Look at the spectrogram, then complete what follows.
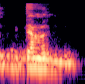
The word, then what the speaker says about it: done: Então, aqui, done, done, done. Ok? Done. Não done. Done, done, done. Alongando um pouquinho, que é a pronúncia do N, N, N.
